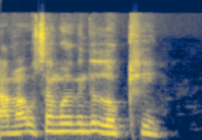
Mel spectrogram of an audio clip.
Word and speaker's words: লক্ষ্মী: লিখতে হয় ক্ষিয় ক্ষমা ব্রহ্মা আচ্ছা লক্ষ্মী আর লক্ষ্মী আমরা এই উচ্চারণটা একটু দেখি লক্ষী আমরা কিন্তু উচ্চারণ করি লক্ষী লিখি কিন্তু লক্ষমী ঠিক আছে আর মানে হিন্দি ভাষায় উচ্চারণ করে লক্মী পুরা ভাঙ্গা ভাঙ্গা যে শব্দটা ক মদিনার স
